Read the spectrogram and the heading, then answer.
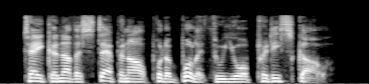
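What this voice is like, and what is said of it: Harsh voice, thick British accent. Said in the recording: “A harsh voice with a thick British accent”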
